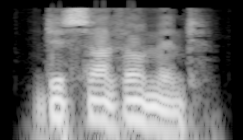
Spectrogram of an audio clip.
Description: Disavowment \Dis`a*vow"ment\, n.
